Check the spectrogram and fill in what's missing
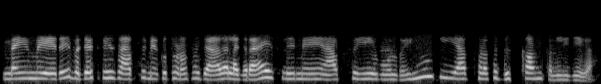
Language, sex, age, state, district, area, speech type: Hindi, female, 18-30, Madhya Pradesh, Hoshangabad, rural, conversation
